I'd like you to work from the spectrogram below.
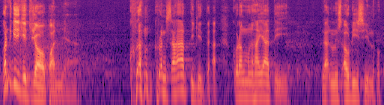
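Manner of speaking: normal talking voice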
